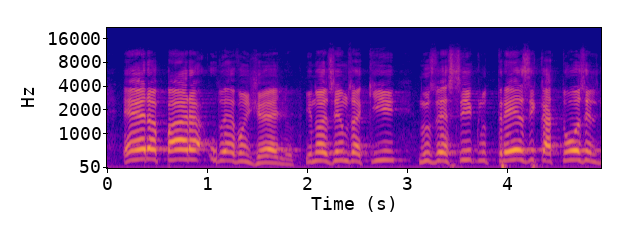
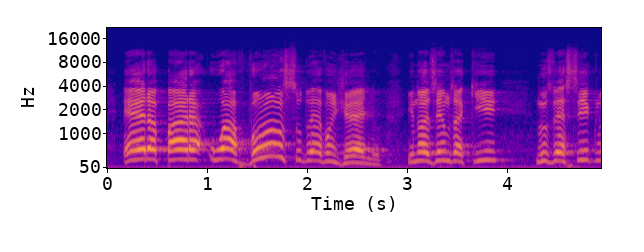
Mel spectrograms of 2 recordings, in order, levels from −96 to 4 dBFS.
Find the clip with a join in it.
first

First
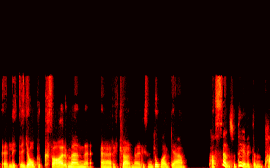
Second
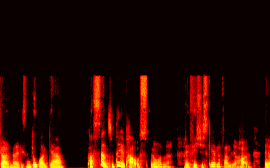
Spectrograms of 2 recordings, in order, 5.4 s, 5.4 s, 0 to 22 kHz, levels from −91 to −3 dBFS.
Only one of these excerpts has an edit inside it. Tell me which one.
second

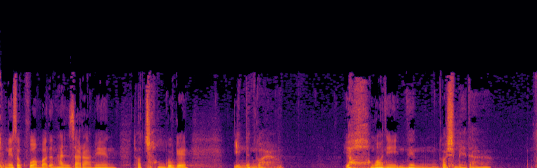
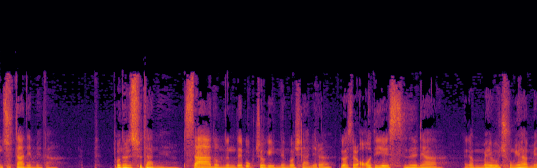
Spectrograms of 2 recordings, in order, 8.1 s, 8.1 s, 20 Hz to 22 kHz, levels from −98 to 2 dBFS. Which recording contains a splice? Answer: second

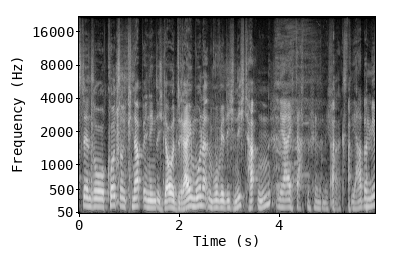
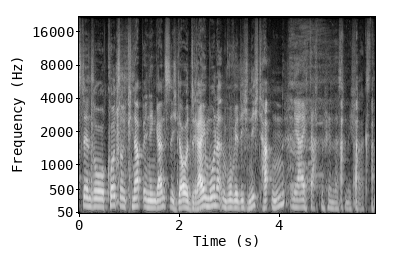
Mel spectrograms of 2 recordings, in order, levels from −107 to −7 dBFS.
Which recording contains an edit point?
first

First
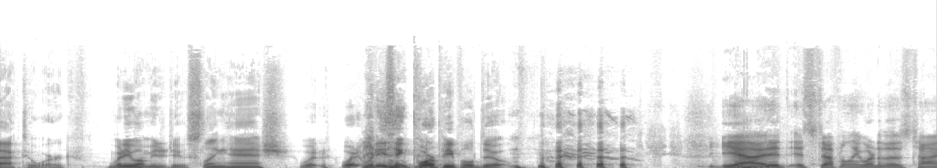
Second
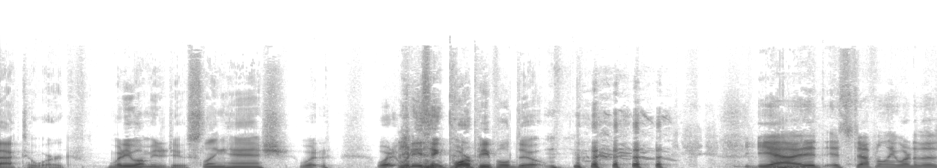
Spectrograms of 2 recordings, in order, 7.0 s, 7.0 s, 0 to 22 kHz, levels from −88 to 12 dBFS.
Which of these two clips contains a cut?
first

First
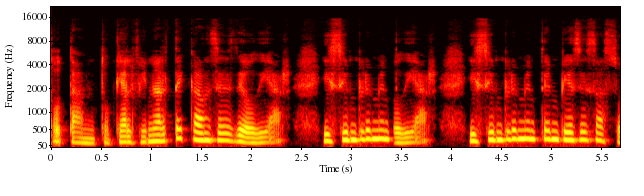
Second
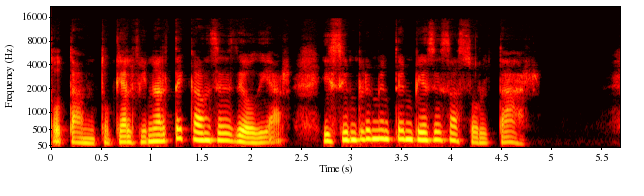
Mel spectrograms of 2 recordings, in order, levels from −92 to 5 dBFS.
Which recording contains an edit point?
first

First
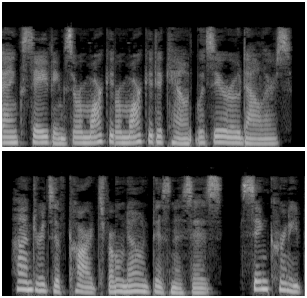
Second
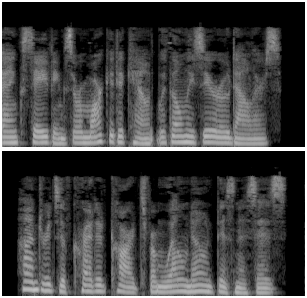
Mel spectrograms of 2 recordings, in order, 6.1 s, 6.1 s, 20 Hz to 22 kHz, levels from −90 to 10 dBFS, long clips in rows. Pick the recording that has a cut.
first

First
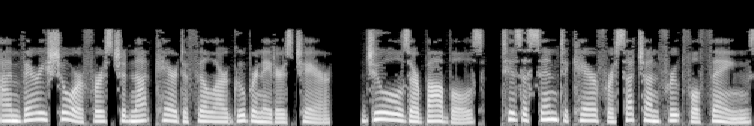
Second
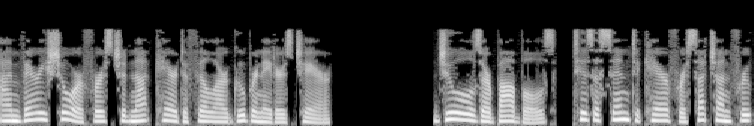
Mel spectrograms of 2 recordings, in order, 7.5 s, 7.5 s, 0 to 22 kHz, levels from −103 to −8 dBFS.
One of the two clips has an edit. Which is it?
first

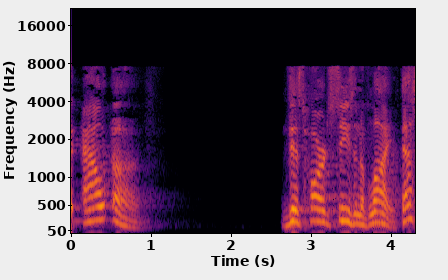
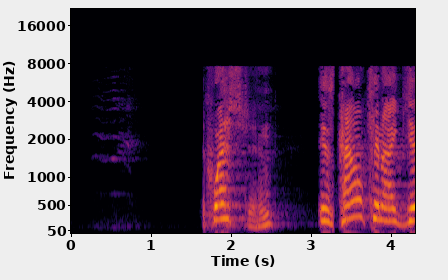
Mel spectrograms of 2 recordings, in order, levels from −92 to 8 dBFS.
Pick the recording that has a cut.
second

